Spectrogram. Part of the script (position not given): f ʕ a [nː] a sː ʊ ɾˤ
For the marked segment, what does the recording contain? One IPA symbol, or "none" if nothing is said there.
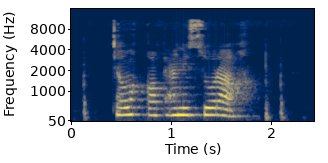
n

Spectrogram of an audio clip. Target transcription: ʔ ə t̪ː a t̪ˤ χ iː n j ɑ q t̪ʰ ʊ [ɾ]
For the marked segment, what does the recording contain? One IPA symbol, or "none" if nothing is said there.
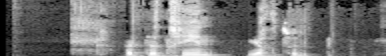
l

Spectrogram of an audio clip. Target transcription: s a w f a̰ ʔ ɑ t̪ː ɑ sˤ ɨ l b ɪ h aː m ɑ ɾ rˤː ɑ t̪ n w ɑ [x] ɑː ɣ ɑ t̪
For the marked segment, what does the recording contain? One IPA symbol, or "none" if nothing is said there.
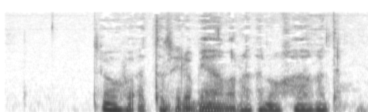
x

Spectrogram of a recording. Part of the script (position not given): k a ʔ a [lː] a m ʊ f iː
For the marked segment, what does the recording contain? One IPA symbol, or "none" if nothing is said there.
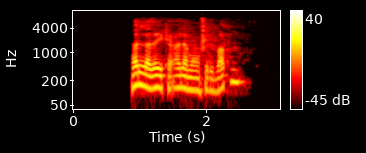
l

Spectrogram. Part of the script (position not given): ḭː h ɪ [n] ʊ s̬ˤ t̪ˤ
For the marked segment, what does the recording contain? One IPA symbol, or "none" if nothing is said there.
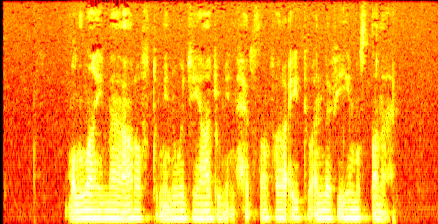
m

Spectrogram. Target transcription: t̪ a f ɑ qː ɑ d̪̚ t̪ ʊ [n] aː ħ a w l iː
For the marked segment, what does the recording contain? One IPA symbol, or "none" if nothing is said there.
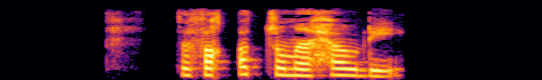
m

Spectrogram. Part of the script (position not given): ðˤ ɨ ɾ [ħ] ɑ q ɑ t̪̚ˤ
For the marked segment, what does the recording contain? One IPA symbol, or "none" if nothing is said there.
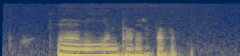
f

